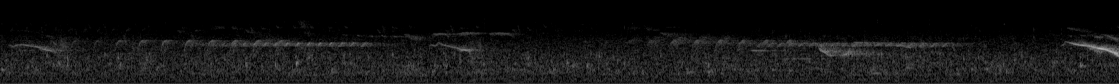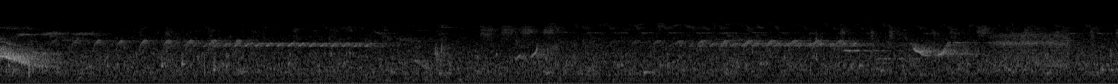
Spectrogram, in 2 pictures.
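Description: Wild birds calling outdoors: a short pulsed trill repeated every five or six seconds, several whistles that fall in pitch (the loudest about eleven seconds in), and a faster, higher trill in the last few seconds.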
